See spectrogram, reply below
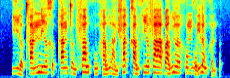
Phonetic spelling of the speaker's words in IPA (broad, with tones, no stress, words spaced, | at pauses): ɣi˧˩ə̯t̪ʰa˨˦ŋ ni˧ə̯xə˨˩p̚ha˧ŋ t̪ə̤˨˩wfa˧w hu˨˦ha˨˦wla̤˨˩j fa˦˥t̚xa˨˦w xi˧ə̯faː˧ɓa˨˦wŋəː˧ ho˧mɣo̰˧˥jlə˧w hə̰˧˨nʔ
